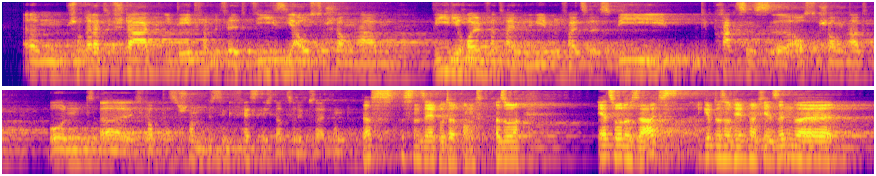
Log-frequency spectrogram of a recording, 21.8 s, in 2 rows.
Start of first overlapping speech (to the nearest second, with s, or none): none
